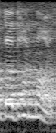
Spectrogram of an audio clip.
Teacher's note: द ध न जो बोलोगे तो सब सीधे जीभ क्या होता है, दांत में सटता है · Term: दंत्य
